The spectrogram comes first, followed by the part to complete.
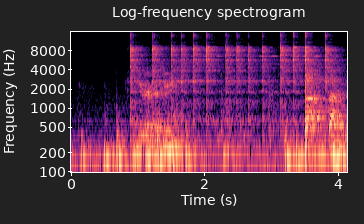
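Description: Drumsticks striking a snare drum and cymbal in a steady pattern of sharp, bright strokes, about three to four a second, starting about a second in.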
